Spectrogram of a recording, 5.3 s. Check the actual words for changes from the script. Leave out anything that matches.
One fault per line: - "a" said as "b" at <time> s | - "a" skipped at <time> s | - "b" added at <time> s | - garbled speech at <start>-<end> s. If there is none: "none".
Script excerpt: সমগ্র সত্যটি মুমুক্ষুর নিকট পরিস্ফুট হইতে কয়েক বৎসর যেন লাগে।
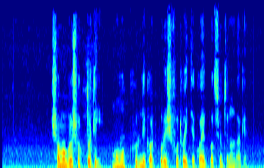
none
